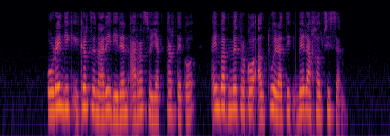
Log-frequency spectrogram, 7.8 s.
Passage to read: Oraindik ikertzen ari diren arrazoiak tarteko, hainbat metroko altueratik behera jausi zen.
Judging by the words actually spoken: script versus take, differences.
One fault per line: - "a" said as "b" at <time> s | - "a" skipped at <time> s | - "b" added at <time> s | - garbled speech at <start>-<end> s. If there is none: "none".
none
